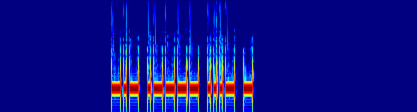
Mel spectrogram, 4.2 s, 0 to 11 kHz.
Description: Morse code, heard as a keyed tone, about 40 wpm, 700 Hz. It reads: K1VT
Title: Easy Call Signs Repeated 2x - 40wpm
